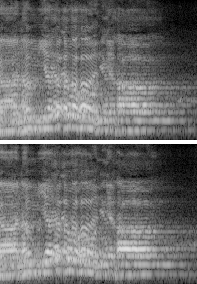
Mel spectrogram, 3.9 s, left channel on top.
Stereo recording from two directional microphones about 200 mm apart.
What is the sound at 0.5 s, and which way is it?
Music, 45° left (ahead or behind).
